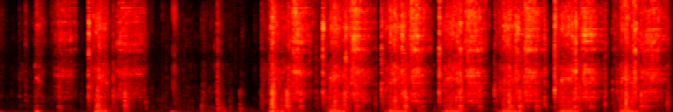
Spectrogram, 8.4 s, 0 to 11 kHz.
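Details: Champion 23cc string trimmer with no choke: repeated pull-cord pulls, about one per second, whirr with no firing after priming carb; cranks but won't start; cause unconfirmed.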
